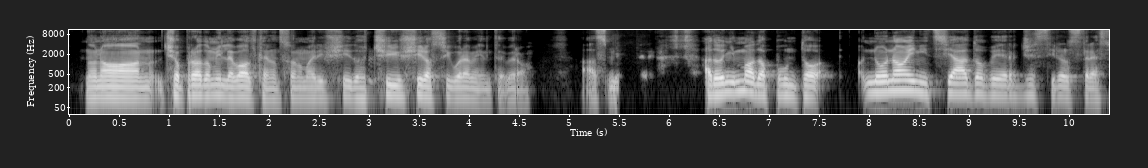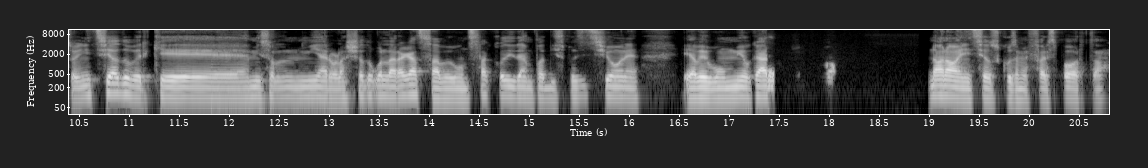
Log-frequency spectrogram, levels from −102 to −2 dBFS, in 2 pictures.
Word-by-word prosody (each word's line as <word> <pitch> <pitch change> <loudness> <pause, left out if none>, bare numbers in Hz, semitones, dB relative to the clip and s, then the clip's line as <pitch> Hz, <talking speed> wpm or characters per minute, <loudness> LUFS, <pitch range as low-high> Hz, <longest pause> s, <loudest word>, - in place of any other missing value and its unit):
non 105 +1 0
ho 105 -1 +8
mhmm, 105 0 -6
ci - - 0
ho - - +5
provato 120 0 +4
mille 115 -2 0
volte, 110 -3 +3
non 95 -1 -8
sono 100 +1 -6
mai 100 0 -5
riuscito. 105 0 -5
Ci 125 - -3
riuscirò 115 0 +2
sicuramente 105 -4 -5
però - - -11 0.5
a - - -9
smettere. - - -6 0.8
Ad 115 - +4
ogni 140 +3 +6
modo, 150 -4 +5
appunto, 125 - -1 0.3
non 150 +2 +4
ho 165 +1 +7
iniziato 135 -3 +2
per 120 -1 -3
gestire 110 -1 -8
lo 110 - 0
stress. 100 -2 -5
Ho - - -2
iniziato 130 +5 -1
perché 105 -2 -1
mi 105 0 -5
son 105 0 -7 0.2
mi 110 +1 -4
ero 105 -2 -2
lasciato 100 +3 -5
con 115 0 -3
la 110 - +1
ragazza, 120 0 0
avevo 100 0 -2
un 95 -1 -6
sacco 115 +3 -6
di 110 -1 -3
tempo 105 -2 -4
a 100 - -5
disposizione 105 +1 -6 0.4
e - - -4
avevo 100 -1 +4
un 100 0 -2
mio 105 0 0
caro 110 +2 +3
amico - - -16 0.9
no, 115 +2 +3
no, 115 - +5
ho 105 - +4
iniziato 100 0 -3
scusami 95 0 -6
a - - -7
fare - - -5
sport. - - -4
110 Hz, 175 wpm, -22 LUFS, 100-120 Hz, 0.9 s, ho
